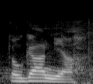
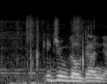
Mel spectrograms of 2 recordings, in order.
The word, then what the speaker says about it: Gulganyi: Gum Gana. Gum Gana.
